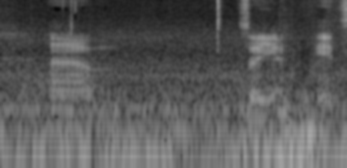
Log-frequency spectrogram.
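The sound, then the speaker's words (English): A steady low rumble of road noise fills a car interior during a recording made in the car, constant and fairly loud, with a few brief higher-pitched sounds from other drivers breaking through over the drone. “We record it in the car.”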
